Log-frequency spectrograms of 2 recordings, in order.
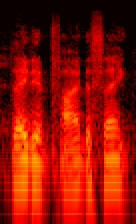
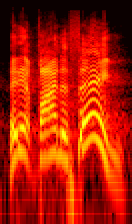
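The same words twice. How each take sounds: First: It is said in a gloomy, disappointed tone. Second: It is said in an excited, happy tone.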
